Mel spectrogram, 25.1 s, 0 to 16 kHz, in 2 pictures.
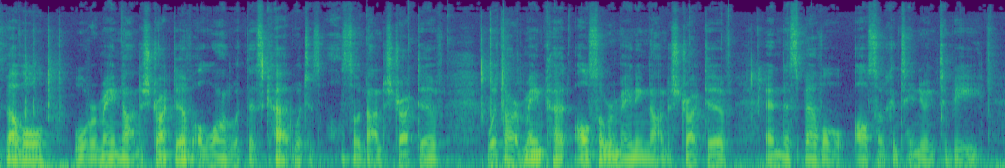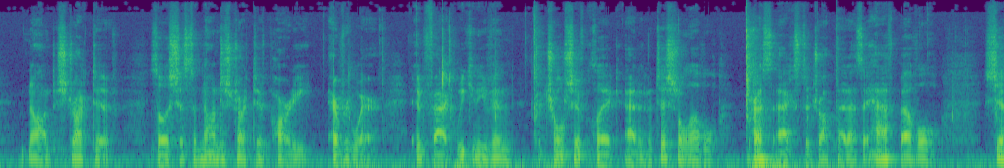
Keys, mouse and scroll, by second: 0.3 typing, 4.5 click, 4.9 click, 5.5 click, 6.0 typing, 8.4 click, 9.0 click, 9.3 q, 9.8 click, 12.0-12.4 shift+scroll down 2, 16.6 click, 17.0 shift+middle click, 17.6 click, 18.0 q, 19.1 ctrl+shift+click, 21.9 x, 22.7 shift+middle click, 24.0 click, 24.8 shift+d.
